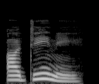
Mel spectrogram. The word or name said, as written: adine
